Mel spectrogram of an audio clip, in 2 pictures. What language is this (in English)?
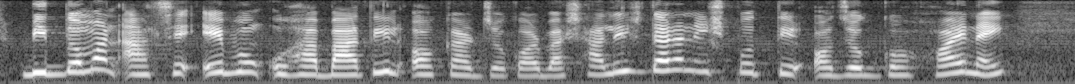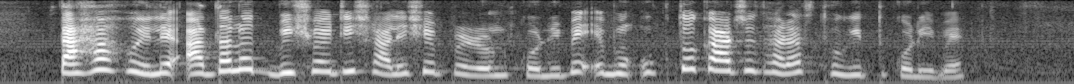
Bangla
